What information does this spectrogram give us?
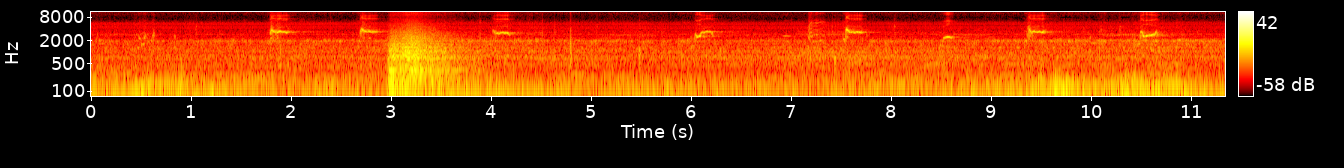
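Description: A Northern Shrike gives about eight short, clipped, mid-high notes spaced irregularly about a second apart, over a low rumble with one brief noisy rush.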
